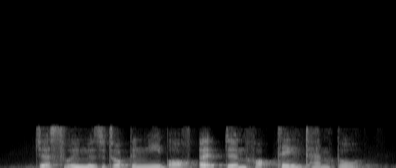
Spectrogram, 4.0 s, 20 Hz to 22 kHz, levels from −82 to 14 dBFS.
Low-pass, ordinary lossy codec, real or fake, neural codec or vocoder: 5.4 kHz; Opus, 64 kbps; fake; codec, 16 kHz, 0.5 kbps, X-Codec, HuBERT features, trained on balanced general audio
